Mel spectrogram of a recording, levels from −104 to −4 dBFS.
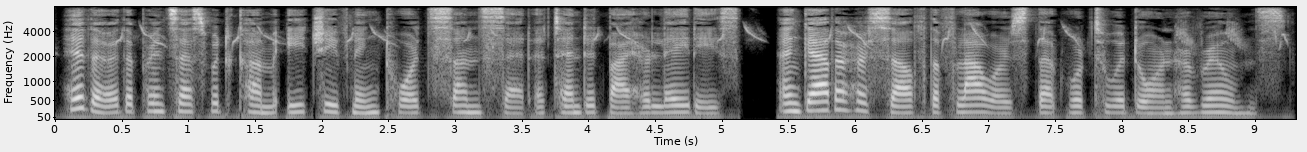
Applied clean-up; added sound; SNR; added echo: none; Bird vocalization, bird call, bird song; 19 dB; none.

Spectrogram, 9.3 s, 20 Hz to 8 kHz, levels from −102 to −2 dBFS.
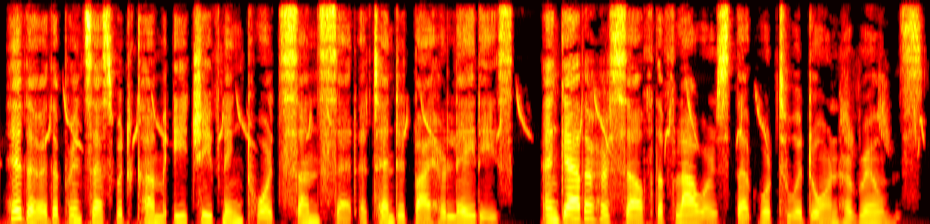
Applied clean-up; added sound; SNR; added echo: classical method spectral subtraction.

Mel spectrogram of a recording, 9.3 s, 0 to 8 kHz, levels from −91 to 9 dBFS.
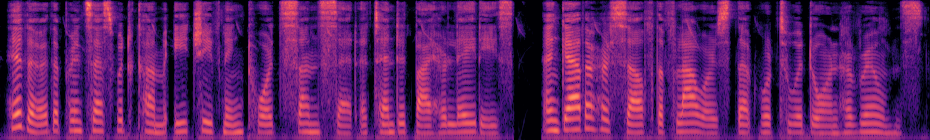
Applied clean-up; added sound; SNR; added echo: neural separator model SepFormer DNS4.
